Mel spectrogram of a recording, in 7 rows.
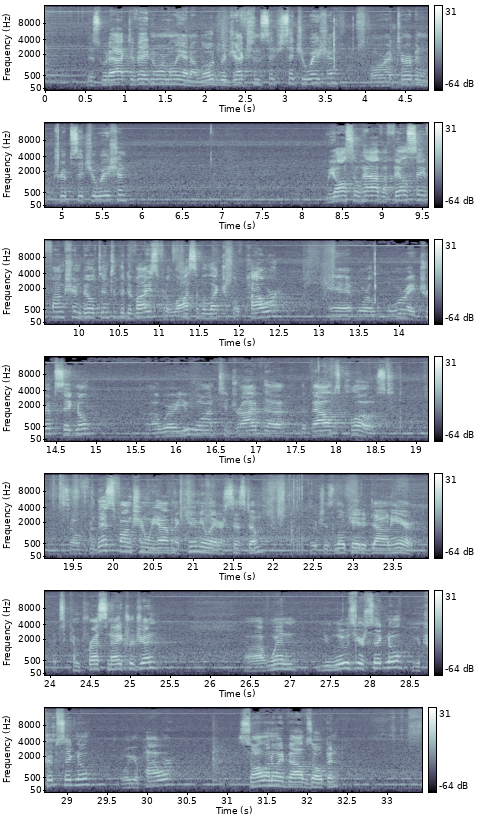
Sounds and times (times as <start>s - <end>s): Inside, large room or hall: 0.0s - 5.9s
Speech: 0.6s - 5.9s, 8.3s - 15.0s, 15.6s - 18.8s, 19.4s - 25.4s, 26.4s - 30.4s, 31.2s - 32.5s.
